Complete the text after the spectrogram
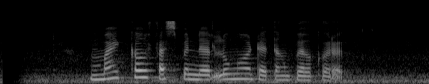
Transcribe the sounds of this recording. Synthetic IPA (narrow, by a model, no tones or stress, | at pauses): majkəlfɛspəndərluŋɔɖ̥ä̤t̪əŋb̥ɛlɡ̥ɔ̤ɾɔ̰t̪̚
